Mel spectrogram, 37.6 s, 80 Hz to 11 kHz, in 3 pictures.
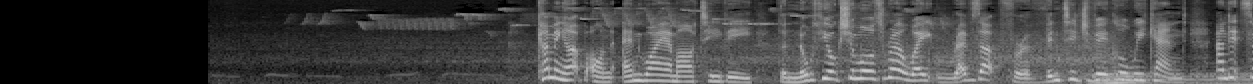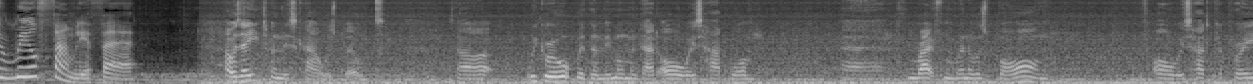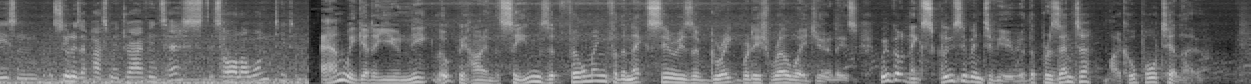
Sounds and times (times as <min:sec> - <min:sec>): Outside, rural or natural: 0:02.1 - 0:37.5
Vehicle: 0:02.1 - 0:37.5
Chirp, tweet: 0:02.7 - 0:08.3
Speech: 0:05.4 - 0:13.9, 0:14.8 - 0:16.4, 0:17.1 - 0:20.2, 0:20.9 - 0:23.1, 0:24.0 - 0:37.5.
